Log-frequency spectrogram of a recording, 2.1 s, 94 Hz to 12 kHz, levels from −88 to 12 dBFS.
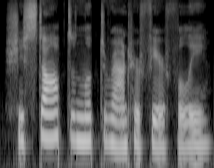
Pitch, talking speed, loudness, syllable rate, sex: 195 Hz, 195 wpm, -20 LUFS, 5.9 syllables/s, female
